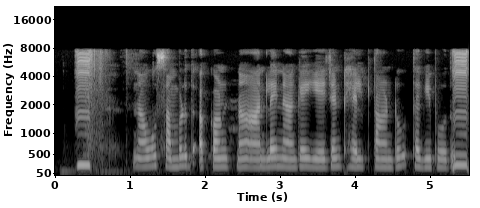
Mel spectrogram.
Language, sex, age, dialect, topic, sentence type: Kannada, female, 31-35, Central, banking, statement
